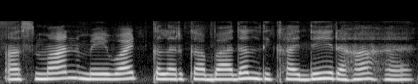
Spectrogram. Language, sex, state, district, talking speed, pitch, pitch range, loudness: Hindi, female, Jharkhand, Palamu, 145 wpm, 245 Hz, 235-255 Hz, -10 LUFS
